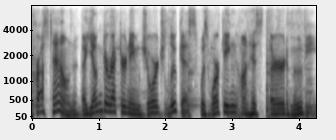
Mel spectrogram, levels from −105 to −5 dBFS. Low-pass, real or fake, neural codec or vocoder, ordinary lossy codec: 7.2 kHz; real; none; Opus, 32 kbps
